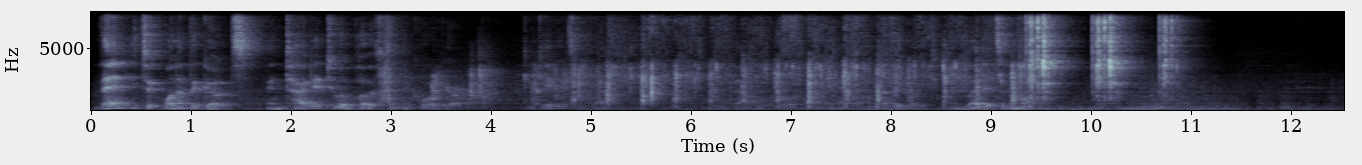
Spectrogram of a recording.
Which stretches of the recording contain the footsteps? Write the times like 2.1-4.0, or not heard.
2.9-9.4.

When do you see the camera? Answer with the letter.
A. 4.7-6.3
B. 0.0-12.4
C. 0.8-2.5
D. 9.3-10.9
D.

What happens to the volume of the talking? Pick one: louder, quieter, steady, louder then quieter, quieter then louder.
quieter then louder.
